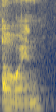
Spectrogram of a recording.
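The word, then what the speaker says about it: Eoin: us about Guinness and his name was Owen, but spelled I I wrote it down. It's something like E O. I don't know. Yeah, that's how you spell it. E O I N.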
